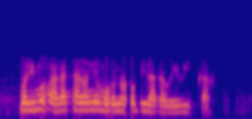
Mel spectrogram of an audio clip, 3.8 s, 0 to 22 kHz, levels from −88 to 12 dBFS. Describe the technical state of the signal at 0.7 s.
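Lost AMR speech frames cover 0.64 to 0.80 s, so 0.7 s falls inside the gap. The decoder had no valid frames here and kept repeating its last good pitch and vocal tract settings while lowering the gain. The sound stretches into a smeared, droning tail that fades toward silence, then returns thin and rough for a moment. The roughly 60 ms of concealment fits three consecutive 20 ms frames dropped on the radio link.

The AMR narrowband mobile codec shapes this moment as it does the whole clip. The line passes only about 150 Hz to 3.5 kHz, so everything above is missing. The codec rebuilds speech from a vocal tract model excited by a few pulses per subframe, which leaves a plainly buzzy, synthetic edge. That degree of damage points to a higher mode around 10 kbps.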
